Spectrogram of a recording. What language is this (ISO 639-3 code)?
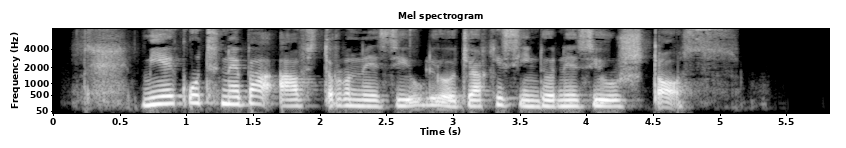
kat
